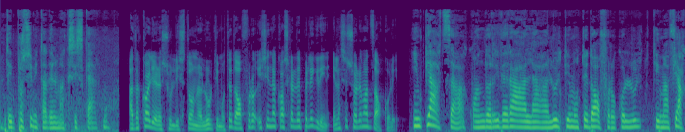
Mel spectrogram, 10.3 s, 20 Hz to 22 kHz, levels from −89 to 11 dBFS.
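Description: Nothing stood out on listening to this recording.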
